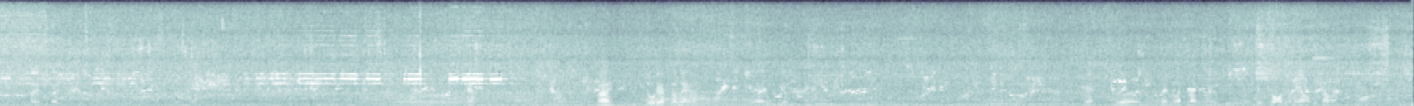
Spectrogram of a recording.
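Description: Outdoor street noise: a steady low rumble of motorbike and road traffic on a wet street, with people talking in the background. A few seconds in, a high steady tone sounds briefly and stops.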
